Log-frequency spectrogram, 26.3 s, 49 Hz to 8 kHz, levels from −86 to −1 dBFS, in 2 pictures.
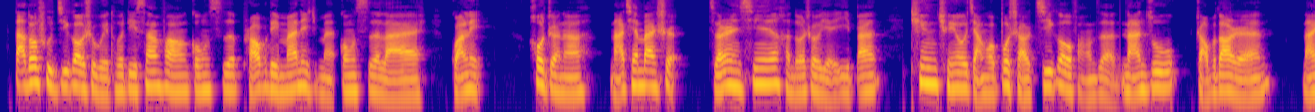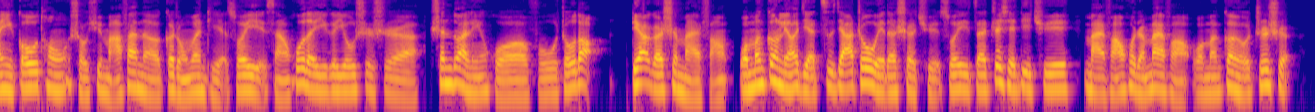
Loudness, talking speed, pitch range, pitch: -19 LUFS, 315 characters per minute, 120-155 Hz, 135 Hz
